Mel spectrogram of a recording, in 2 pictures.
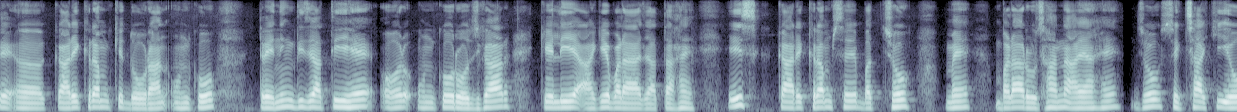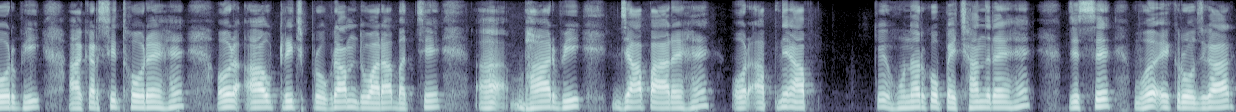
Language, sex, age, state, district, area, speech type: Hindi, male, 45-60, Madhya Pradesh, Bhopal, urban, spontaneous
